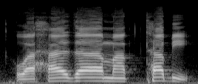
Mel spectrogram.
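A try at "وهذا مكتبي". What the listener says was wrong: Nah, maktabi agak panjang B-nya.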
